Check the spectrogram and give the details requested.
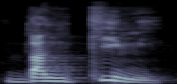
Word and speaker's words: Banchini: Su nombre, su nombre, diríamos civil fue Giovanni Dioménico Banquini. Se escribe en español banchini, eh, vamos a pronunciarlo a la italiana, banquini, aunque en las distintas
